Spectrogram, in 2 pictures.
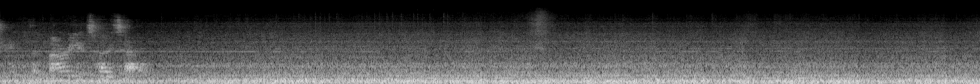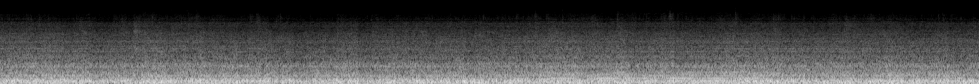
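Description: A bus engine rumbles steadily while driving, heard from inside.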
